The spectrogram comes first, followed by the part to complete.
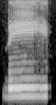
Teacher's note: Ni, stretch it for 2 counts.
